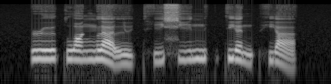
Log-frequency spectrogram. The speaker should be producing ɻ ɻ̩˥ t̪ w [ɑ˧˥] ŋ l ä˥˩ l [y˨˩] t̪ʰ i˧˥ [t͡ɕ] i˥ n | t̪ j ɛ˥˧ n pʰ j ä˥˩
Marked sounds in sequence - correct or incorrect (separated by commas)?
incorrect, correct, incorrect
